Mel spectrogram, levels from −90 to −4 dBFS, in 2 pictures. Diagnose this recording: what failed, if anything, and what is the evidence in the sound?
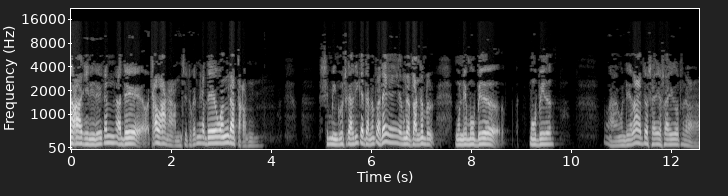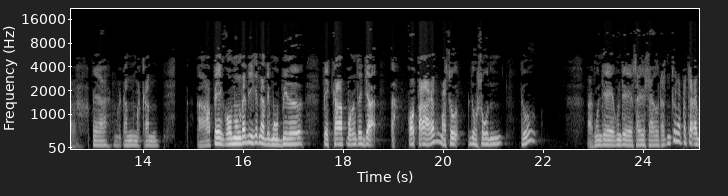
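The codec stage failed. The speech was most likely squeezed through WMA compression at a low bitrate, with heavy damage that fits something around 24 kbps. Nothing survives above 15.5 kHz, and the whole clip has a ringing, washy character with a hiss that swells and fades along with the talking. Long transform blocks smear the quantisation noise across tens of milliseconds, and at this rate the weaker spectral lines are simply discarded.

Pre-echo, also from the codec stage, shows up twice: from 1.59 to 1.62 s and from 13.98 to 14.01 s, each spreading about 32 to 33 ms ahead of a sharp onset. In both places a brief hiss arrives before the attack, and the attack itself comes out softened. The encoder spreads noise evenly across a block, so when a loud transient lands late in it, noise sized for that transient fills the quiet stretch just before.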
